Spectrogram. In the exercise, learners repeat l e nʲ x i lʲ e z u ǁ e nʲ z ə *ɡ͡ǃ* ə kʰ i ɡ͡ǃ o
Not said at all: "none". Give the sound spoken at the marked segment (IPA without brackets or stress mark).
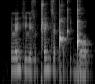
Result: ǃʰ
